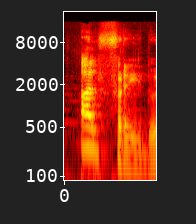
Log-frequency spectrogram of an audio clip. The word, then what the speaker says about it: Alfredo: con la è aperta alfredo invece va con la è chiusa a media si pronuncia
